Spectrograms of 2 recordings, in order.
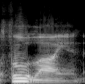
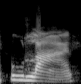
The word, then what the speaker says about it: Food Lion: chain um they had you said it right you're the first person I heard say it correctly all my friends from Virginia say food line food line and I'm like it's I for the longest I thought it was food line and it's food L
